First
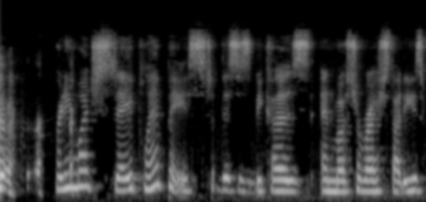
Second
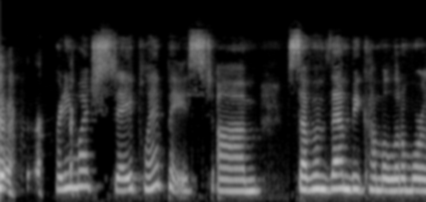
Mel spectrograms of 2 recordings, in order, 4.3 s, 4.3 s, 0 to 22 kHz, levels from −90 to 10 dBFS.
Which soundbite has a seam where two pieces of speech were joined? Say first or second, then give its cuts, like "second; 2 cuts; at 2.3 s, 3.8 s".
first; 1 cut; at 2.1 s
